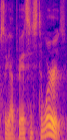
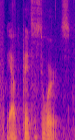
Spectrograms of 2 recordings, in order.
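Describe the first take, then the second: First: Said in the usual way. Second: Repeated quietly. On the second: Shown as a demonstration.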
